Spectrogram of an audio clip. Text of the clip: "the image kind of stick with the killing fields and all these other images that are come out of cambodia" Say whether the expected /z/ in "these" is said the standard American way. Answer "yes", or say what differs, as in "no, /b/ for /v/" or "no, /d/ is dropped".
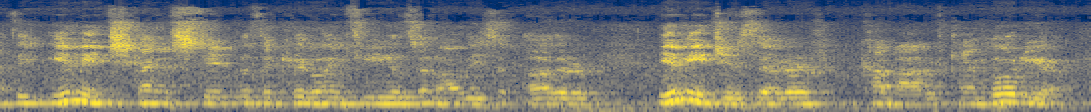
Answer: yes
